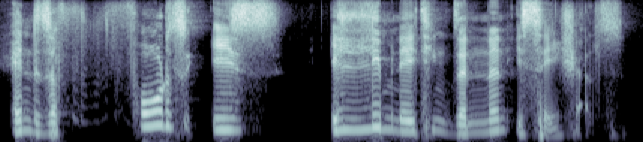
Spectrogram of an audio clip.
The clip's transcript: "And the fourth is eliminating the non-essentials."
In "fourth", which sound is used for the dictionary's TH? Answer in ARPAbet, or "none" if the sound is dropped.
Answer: S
